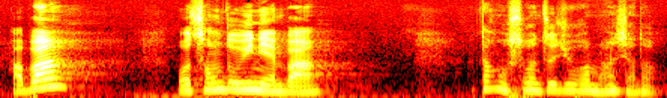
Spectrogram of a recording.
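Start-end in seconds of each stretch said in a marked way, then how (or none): 0.1-2.3 re-enacted loud, higher-pitched announcement to mum; raised voice, acting out giving in; calling out loudly. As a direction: call it out as if to mum from the bath. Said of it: "我就大声地跟我妈说".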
